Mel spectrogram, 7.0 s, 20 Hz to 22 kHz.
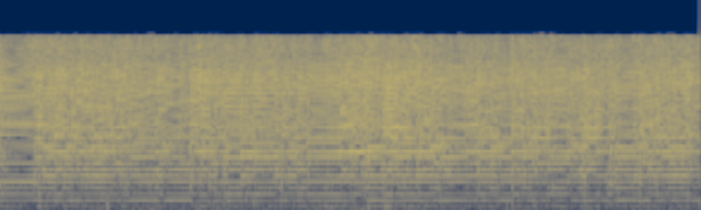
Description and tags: Tesla Coil - Electricity
Tesla Coil Electricity
Recorder: Zoom H1
constant, tesla-coil, Electricity, thunder, energy, loud, shock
